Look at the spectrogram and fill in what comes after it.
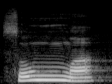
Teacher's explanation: মিম মুশাদ্দাদকে একালে পরিমাণ গুণা করিয়া পড়তে হবে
